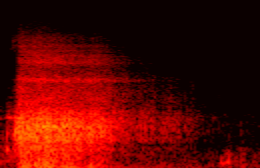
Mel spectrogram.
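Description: A single deep breath, a long audible inhale-exhale sigh close to the mic, fading out after about a second.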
